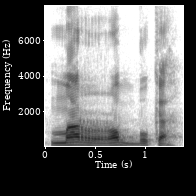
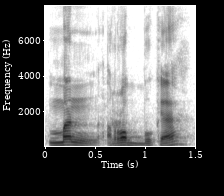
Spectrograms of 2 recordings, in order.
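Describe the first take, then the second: First: The n merges into a doubled r sound. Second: The n is clearly pronounced before the r. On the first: The speaker calls it right. "tapi dibaca apa? Mar rabbuka" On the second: The speaker calls it wrong. "Cara bacanya bukan man rabbuka"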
